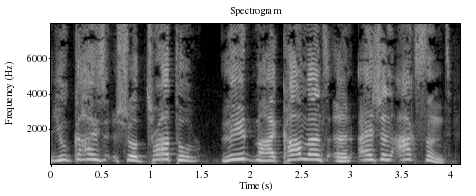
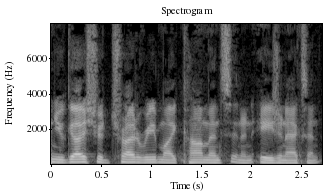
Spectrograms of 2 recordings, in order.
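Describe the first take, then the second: First: It is read in a put-on imitated accent. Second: It is read in the speaker's ordinary accent.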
